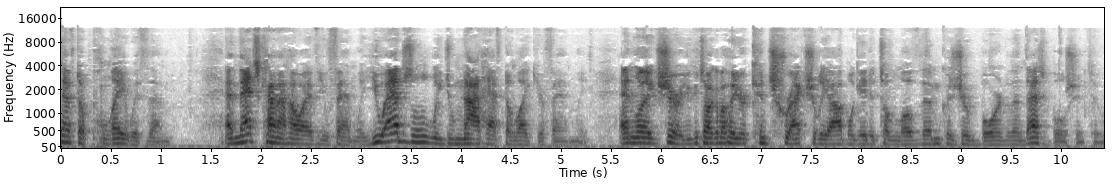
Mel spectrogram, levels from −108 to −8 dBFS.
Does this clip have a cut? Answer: no; 0 cuts

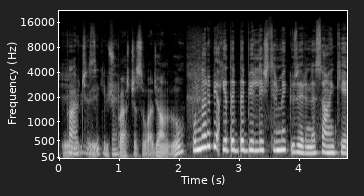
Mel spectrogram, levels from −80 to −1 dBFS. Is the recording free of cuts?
no; 4 cuts; at 1.6 s, 2.1 s, 2.7 s, 3.0 s

